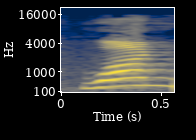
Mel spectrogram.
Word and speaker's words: one: वन बोलते हैं व, तो हमारा क्या हुआ? प्रोनाउंसिएशन कॉन्सोनेंट वाला।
